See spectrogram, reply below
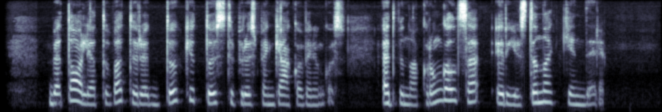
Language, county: Lithuanian, Klaipėda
